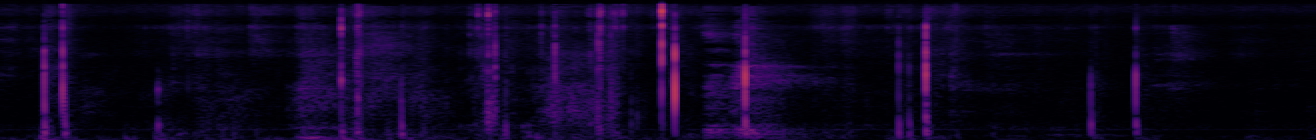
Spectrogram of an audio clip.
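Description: Footsteps of a person moving about, with scattered sharp clicks and knocks at irregular intervals, about a dozen over the few seconds.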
